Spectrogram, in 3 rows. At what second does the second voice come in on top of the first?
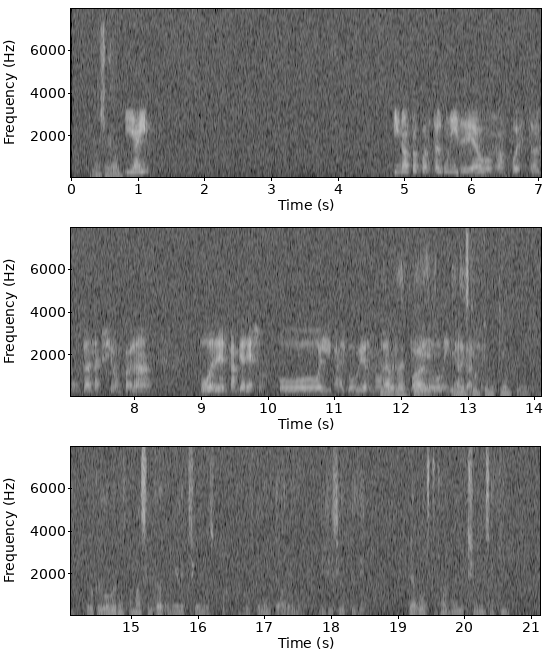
12 s

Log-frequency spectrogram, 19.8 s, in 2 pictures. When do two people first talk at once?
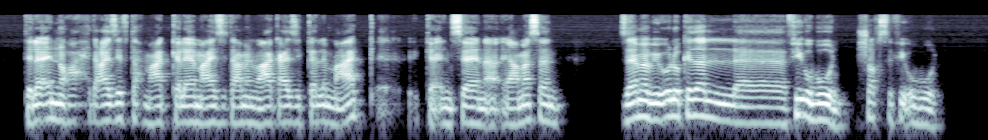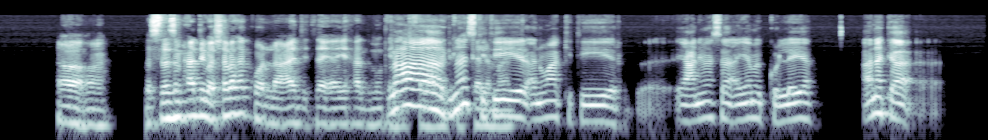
14 s

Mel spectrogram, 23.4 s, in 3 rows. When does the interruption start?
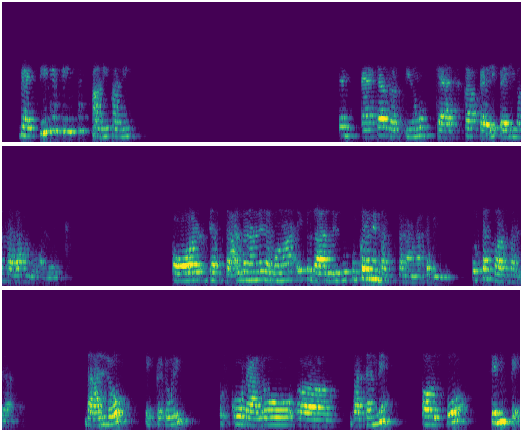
none

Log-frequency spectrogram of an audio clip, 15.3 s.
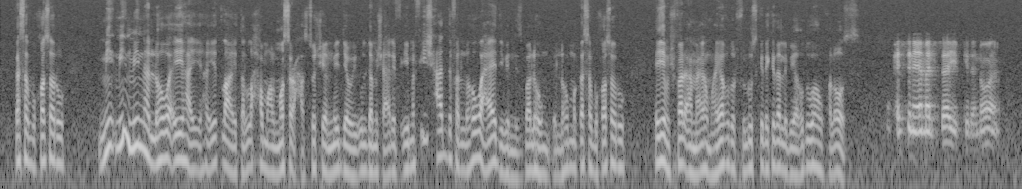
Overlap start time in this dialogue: none

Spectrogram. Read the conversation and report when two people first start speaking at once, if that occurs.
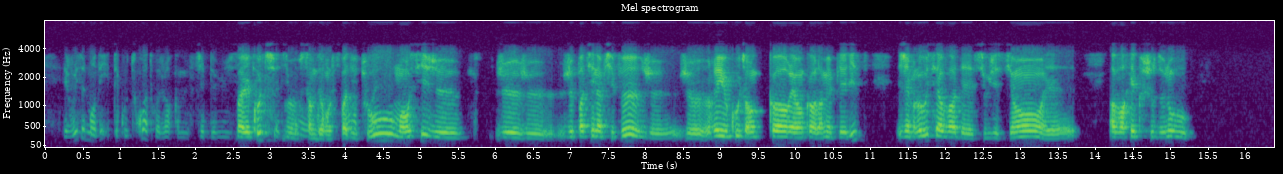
3 s

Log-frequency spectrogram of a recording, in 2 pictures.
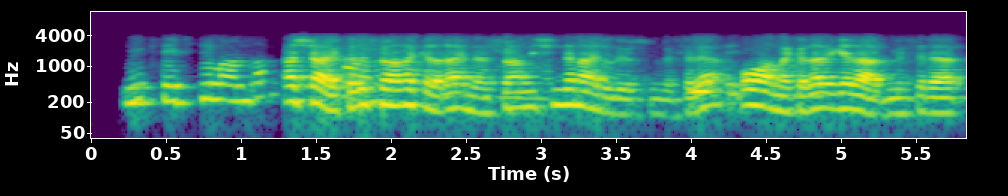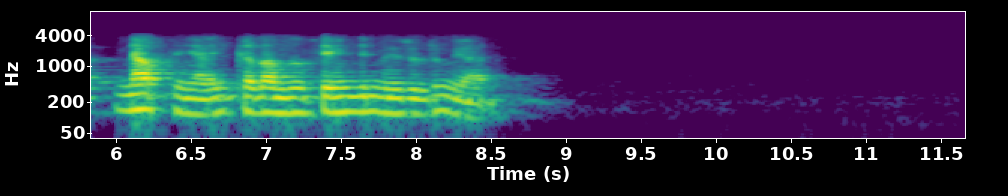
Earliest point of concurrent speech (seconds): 2 s

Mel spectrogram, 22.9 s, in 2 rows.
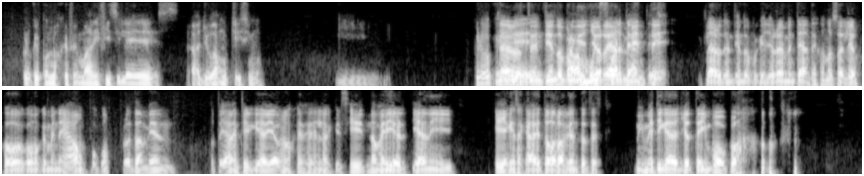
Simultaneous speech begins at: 7 s

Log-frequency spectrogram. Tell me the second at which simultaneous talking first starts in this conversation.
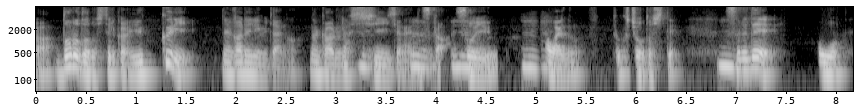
3 s

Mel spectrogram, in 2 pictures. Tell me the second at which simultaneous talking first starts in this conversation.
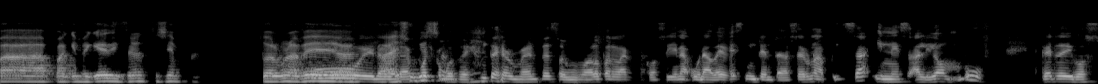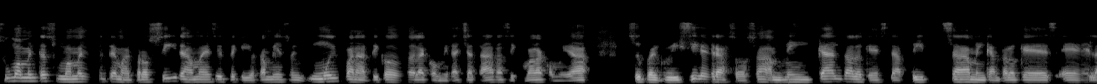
3 s

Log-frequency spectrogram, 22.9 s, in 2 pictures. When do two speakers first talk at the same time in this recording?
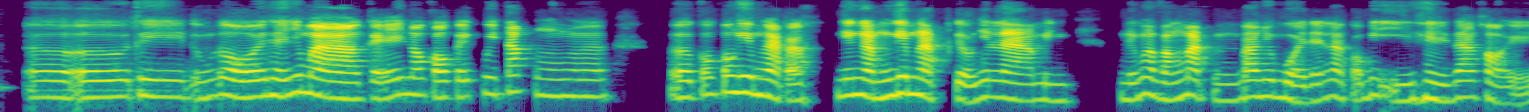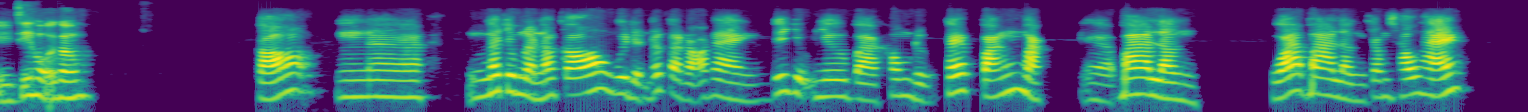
none

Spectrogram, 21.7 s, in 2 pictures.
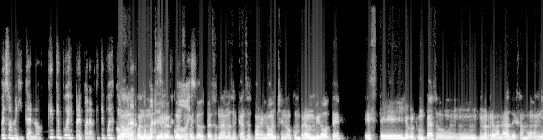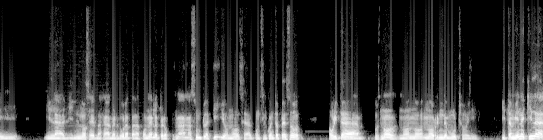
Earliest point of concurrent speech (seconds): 2 s

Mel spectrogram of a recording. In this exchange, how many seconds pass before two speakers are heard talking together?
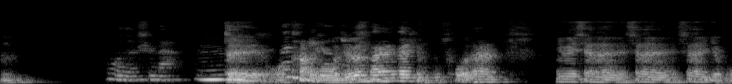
2 s

